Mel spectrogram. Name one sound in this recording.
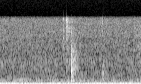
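A plastic cup knocks down onto a table.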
